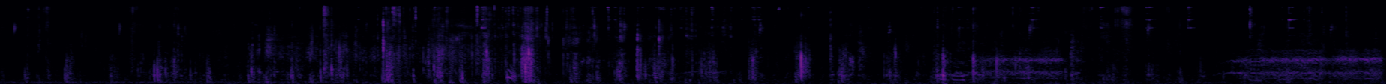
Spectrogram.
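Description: Footsteps of a person and dogs crunching on a dry, stony dirt path as they pass close by, a run of scattered crunches and clicks. Near the end come two drawn-out pitched sounds a few seconds apart.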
